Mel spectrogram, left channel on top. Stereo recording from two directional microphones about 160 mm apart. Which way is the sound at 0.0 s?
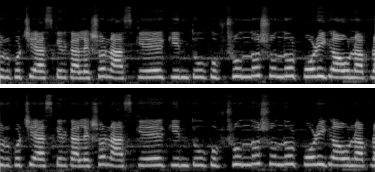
15° left (ahead or behind).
